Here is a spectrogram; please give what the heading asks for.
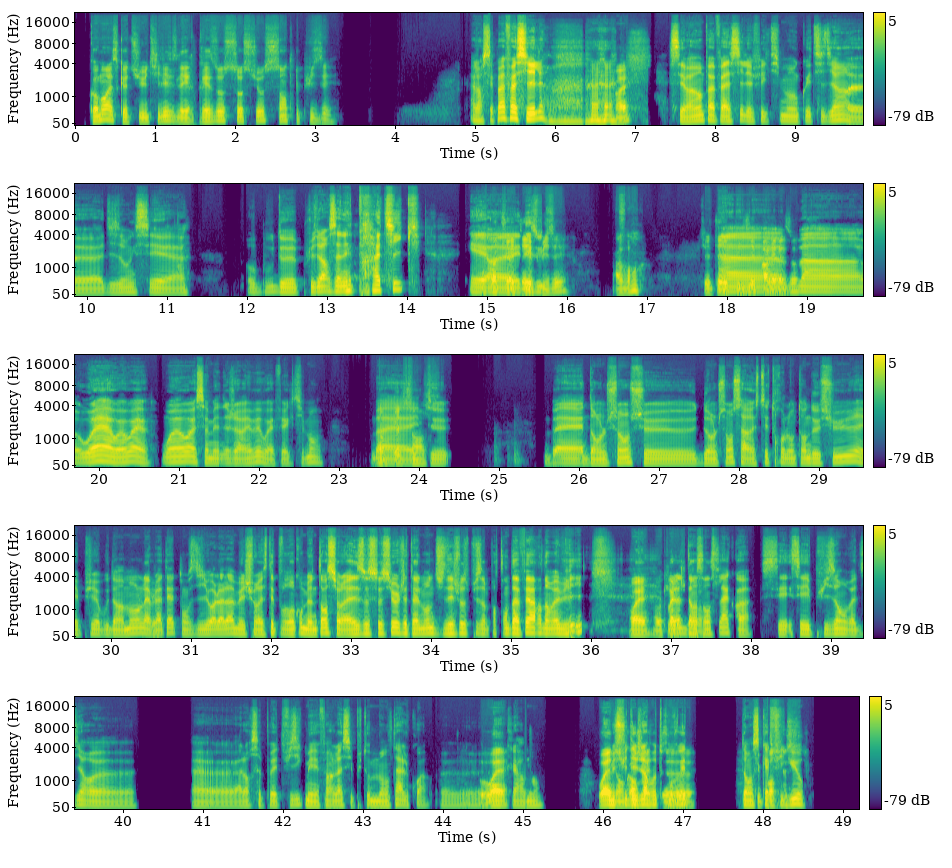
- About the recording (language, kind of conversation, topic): French, podcast, Comment utilises-tu les réseaux sociaux sans t’épuiser ?
- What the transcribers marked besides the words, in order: chuckle; tapping; other background noise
